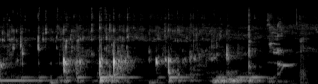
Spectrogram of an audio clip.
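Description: Sparkling water poured into a glass: a fizzy trickle with bright, plinking drips and bubbly pops rising in pitch over about three seconds, fairly quiet, with no talking.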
